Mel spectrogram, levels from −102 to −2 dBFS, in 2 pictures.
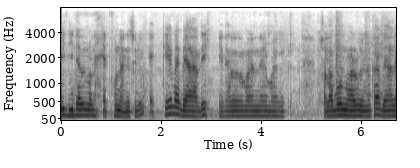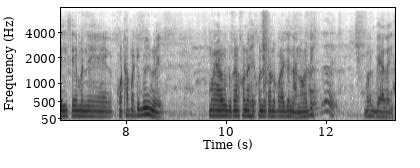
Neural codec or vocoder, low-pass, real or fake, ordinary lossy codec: codec, 16 kHz, 8 kbps, FreqCodec, smaller model; 7.2 kHz; fake; none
